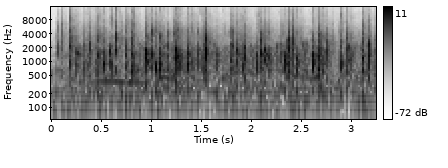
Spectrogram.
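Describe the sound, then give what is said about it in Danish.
Audience applause as a chairman of a Danish gathering is welcomed to speak. Many hands clap in a brisk, uneven patter at moderate loudness throughout, with no speech over it. “Nu vil jeg give ordet til vores øh, kære formand, Kurt. Giv ham en stor hånd, mine damer og herrer.”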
